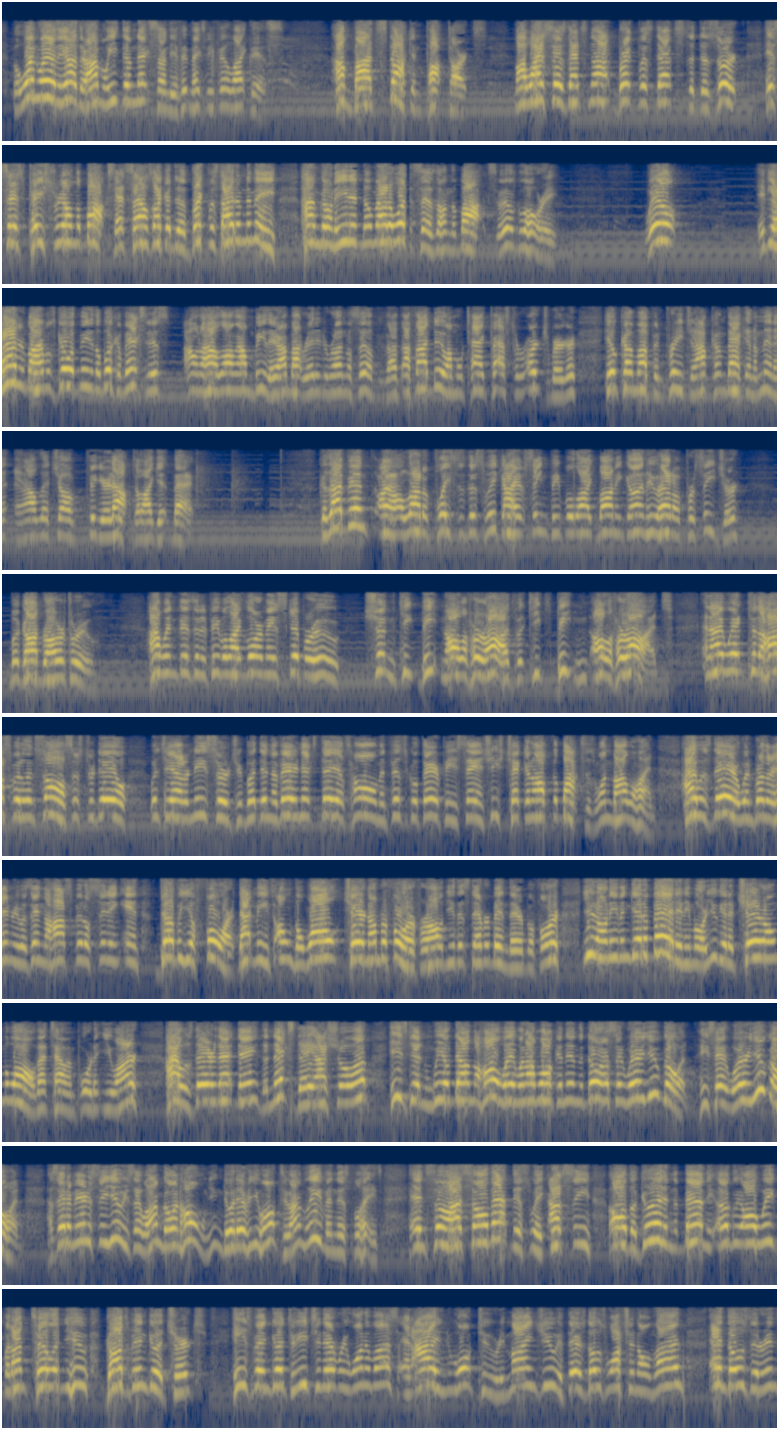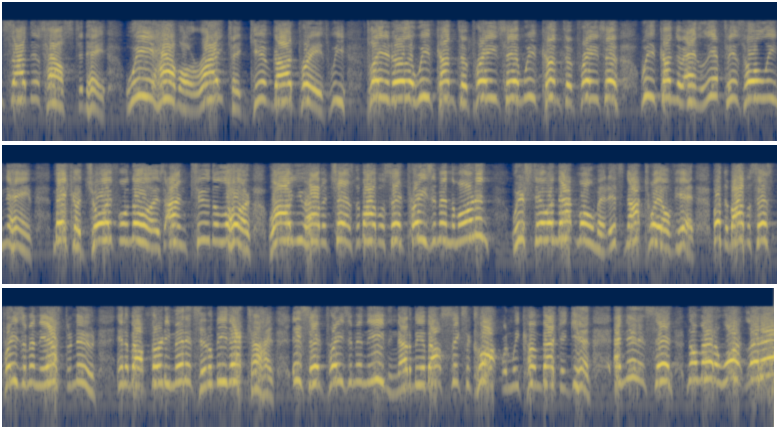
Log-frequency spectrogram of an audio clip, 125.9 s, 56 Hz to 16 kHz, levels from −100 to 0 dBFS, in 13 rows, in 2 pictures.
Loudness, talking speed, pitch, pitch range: -19 LUFS, 230 wpm, 280 Hz, 250-310 Hz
